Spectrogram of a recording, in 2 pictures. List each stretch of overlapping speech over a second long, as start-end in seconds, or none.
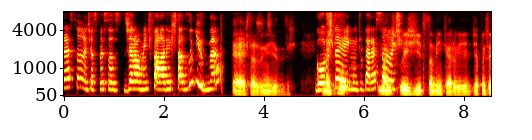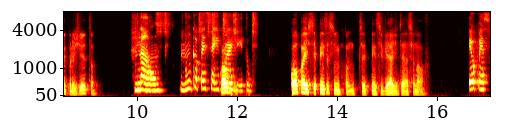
5.2-6.9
